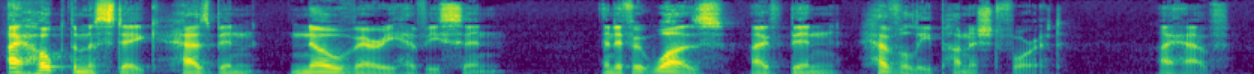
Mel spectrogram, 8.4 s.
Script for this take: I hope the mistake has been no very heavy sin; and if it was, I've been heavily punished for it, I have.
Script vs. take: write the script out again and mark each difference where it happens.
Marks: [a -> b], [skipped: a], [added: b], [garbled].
I hope the mistake has been no very heavy sin; and if it was, I've been heavily punished for it, I have.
